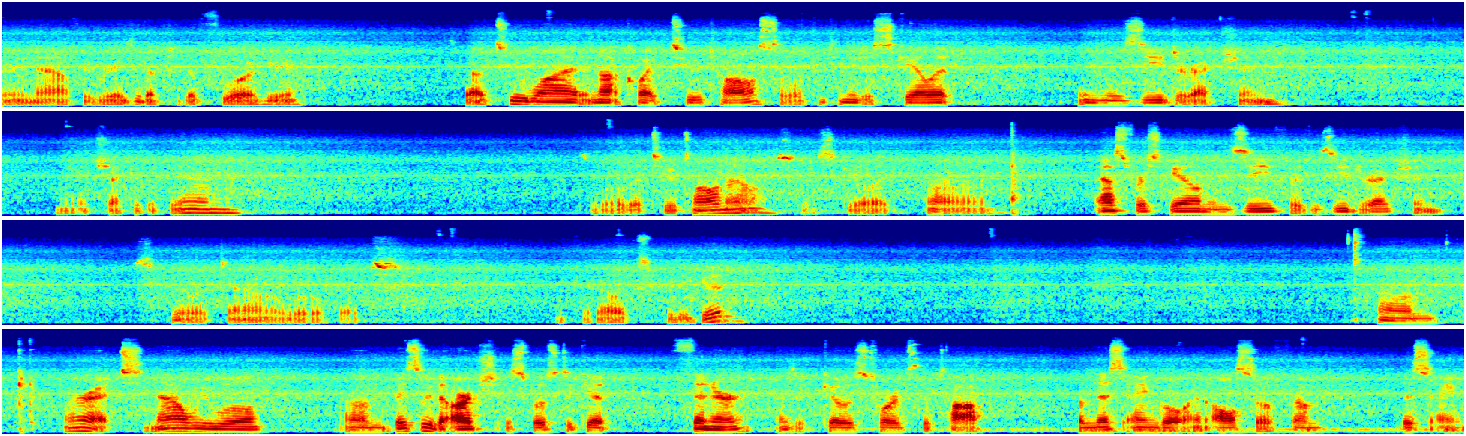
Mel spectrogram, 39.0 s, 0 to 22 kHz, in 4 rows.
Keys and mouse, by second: 5.9 s, 9.1 click, 14.7 s, 22.5-25.3 middle drag, 26.2 click, 27.4-29.8 middle drag, 29.4 a, 37.1 middle click, 37.4 middle click.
